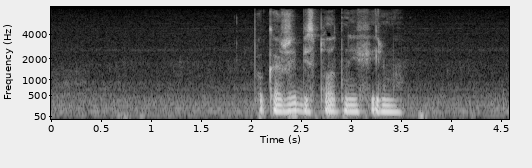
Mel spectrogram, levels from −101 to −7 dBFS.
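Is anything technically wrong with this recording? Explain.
No, nothing is technically wrong with this audio.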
